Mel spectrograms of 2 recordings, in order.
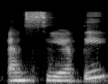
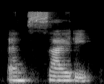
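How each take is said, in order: First: The second syllable is not stressed. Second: The second syllable is stressed. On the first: The speaker calls it wrong. "mispronounced as anxiety" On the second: The speaker calls it right. "stress on the second syllable"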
